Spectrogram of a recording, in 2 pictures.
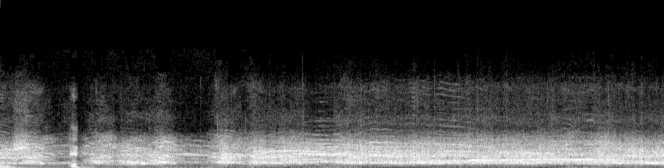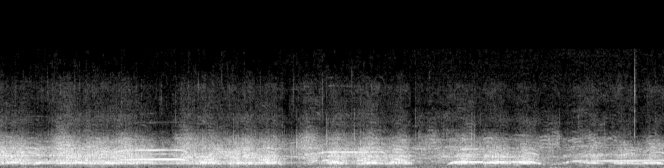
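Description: A lively crowd at a Marco Rubio political rally in Florida cheers and shouts continuously, with whoops and scattered voices rising above a steady roar of noise.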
